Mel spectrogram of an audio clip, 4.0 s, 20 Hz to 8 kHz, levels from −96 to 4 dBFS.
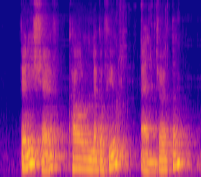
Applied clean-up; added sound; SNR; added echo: neural separator model SepFormer DNS4.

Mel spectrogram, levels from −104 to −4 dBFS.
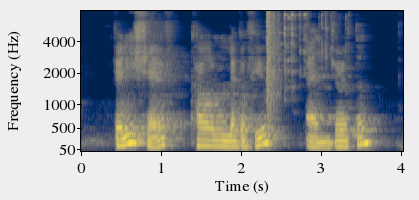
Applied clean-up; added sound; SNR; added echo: classical method WPE with log-MMSE.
